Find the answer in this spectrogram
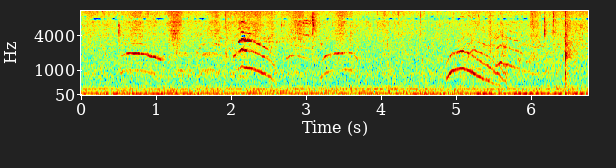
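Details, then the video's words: Cats waiting for their mother and crying: a spaced series of clear, drawn-out meows that rise and then fall, some overlapping in pairs, with a low steady hum behind them. "until their mom comes just stop crying"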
